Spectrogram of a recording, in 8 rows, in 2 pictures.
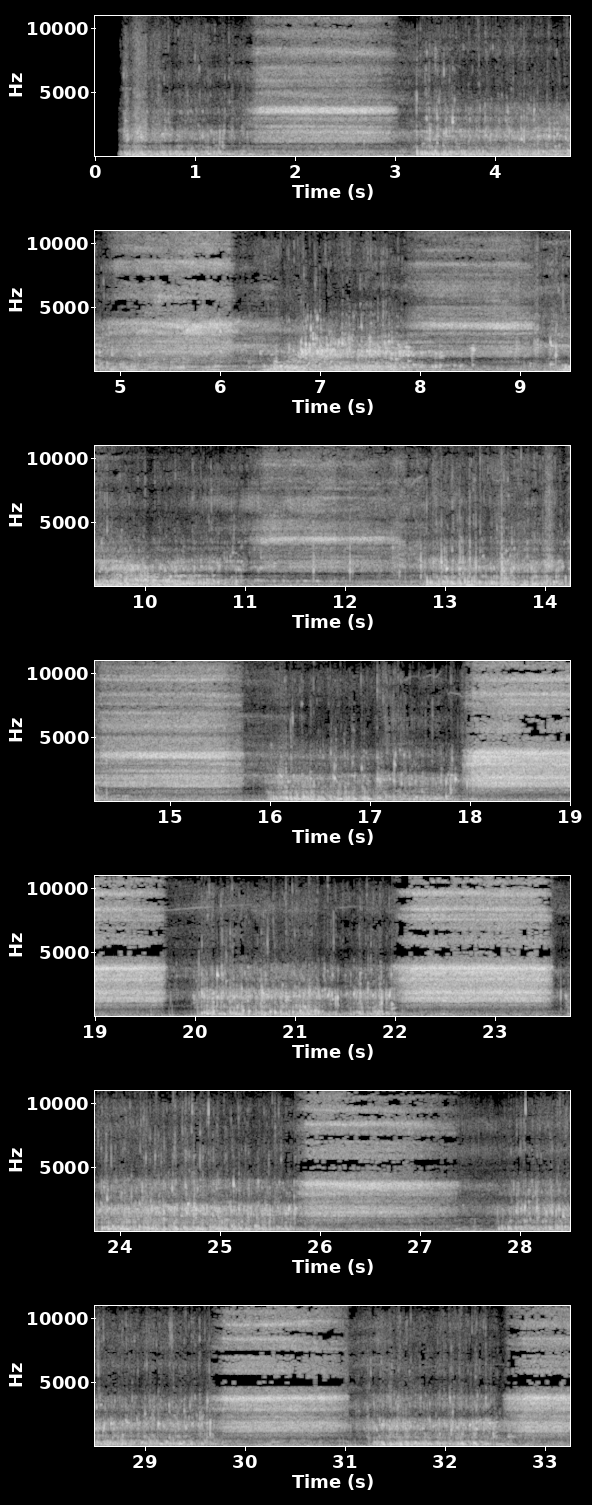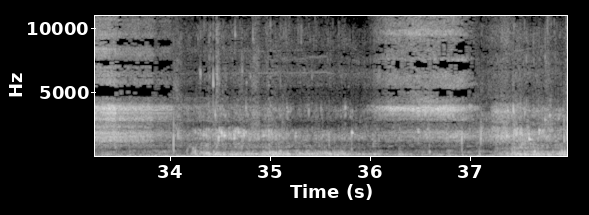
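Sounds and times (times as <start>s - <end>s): exhaled bubbles rumbling: 0.2s - 18.3s, 19.8s - 22.4s, 23.6s - 26.2s, 27.4s - 37.9s
regulator hissing inhale: 1.6s - 3.2s, 4.8s - 6.4s, 7.9s - 9.4s, 11.0s - 12.8s, 14.2s - 15.9s, 17.9s - 19.8s, 22.0s - 23.7s, 25.8s - 27.7s, 29.6s - 31.2s, 32.6s - 34.2s, 36.0s - 37.8s.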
